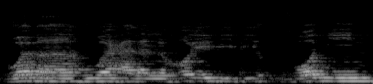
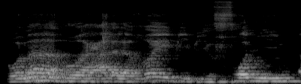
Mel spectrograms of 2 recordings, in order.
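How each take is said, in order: First: The last word has an emphatic d sound. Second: The last word has an emphatic th sound. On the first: "Dans la qira'a de Hafs" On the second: "Avec foi, la lettre elle change"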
